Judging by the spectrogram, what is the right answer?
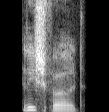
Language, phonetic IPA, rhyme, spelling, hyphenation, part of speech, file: Hungarian, [ˈriʃføld], -øld, rizsföld, rizs‧föld, noun, Hu-rizsföld.ogg
- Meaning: rice paddy, paddy field, paddy (an irrigated or flooded field where rice is grown)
